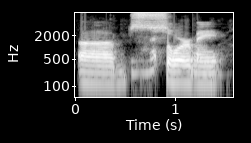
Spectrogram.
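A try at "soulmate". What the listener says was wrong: Why do you say it like it's sore? It's sore, like sore. Like soaring.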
